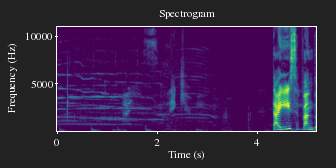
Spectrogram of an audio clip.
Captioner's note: cheers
